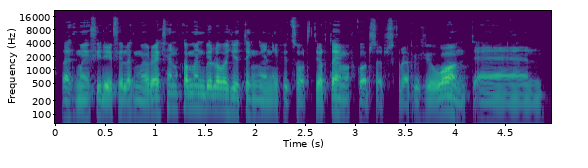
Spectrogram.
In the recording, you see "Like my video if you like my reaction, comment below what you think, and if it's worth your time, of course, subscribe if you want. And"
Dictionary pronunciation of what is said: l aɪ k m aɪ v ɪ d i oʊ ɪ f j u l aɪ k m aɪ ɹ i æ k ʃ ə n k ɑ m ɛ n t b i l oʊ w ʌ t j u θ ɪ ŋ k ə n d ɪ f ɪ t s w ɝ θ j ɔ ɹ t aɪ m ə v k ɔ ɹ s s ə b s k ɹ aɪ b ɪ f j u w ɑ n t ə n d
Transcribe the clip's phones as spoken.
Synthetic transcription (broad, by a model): l aɪ k m aɪ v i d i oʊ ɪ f j u l aɪ k m aɪ ɹ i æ k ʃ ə n k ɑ m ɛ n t b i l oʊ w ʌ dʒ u t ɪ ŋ ə n ɪ f ɪ t s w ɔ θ j ɔ ɹ t aɪ m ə f k ɔ ɹ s s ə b s k ɹ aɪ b ɪ f j u w ɑ n t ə n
